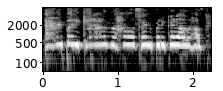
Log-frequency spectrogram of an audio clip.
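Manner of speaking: high, rushed mock panic; imitated urgent alarm. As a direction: play an aunt hurrying everyone out. Aunt's fire alarm retold.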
